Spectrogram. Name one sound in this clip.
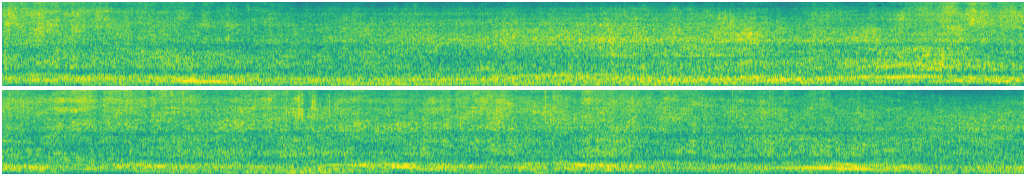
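Engines rise and fall in pitch as the cars pass and shift.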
